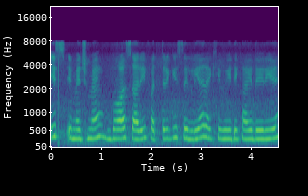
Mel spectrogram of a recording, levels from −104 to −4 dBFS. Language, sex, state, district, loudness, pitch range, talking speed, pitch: Hindi, female, Bihar, Bhagalpur, -33 LUFS, 250-275 Hz, 185 wpm, 260 Hz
